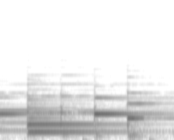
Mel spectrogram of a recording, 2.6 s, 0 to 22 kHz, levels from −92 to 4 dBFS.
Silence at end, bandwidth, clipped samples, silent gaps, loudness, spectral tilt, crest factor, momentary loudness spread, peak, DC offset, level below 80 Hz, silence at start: 0 s; 4.5 kHz; under 0.1%; none; -46 LUFS; -9 dB/octave; 12 dB; 7 LU; -34 dBFS; under 0.1%; -76 dBFS; 0 s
